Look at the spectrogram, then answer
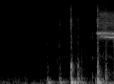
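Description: A few quick keystrokes clatter on a computer keyboard while configuring a Cisco switch, faint at first then sharper, ending on a firmer key press.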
